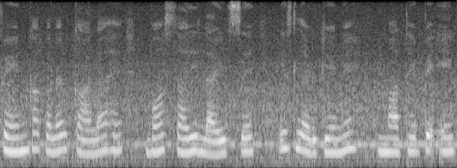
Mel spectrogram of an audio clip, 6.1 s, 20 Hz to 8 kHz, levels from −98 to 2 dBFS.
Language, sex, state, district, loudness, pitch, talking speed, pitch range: Hindi, female, Rajasthan, Jaipur, -15 LUFS, 215 Hz, 155 wpm, 195-235 Hz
